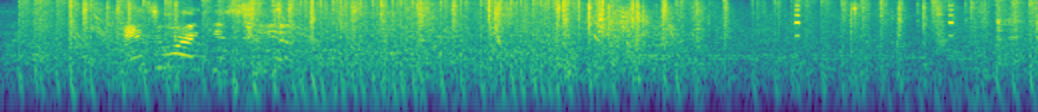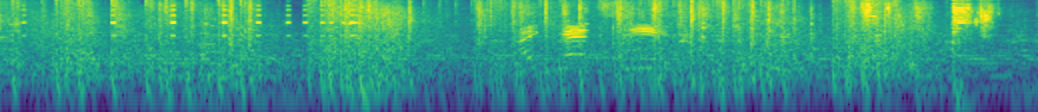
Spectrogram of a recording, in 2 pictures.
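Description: Rapid gunfire rattles and echoes.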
